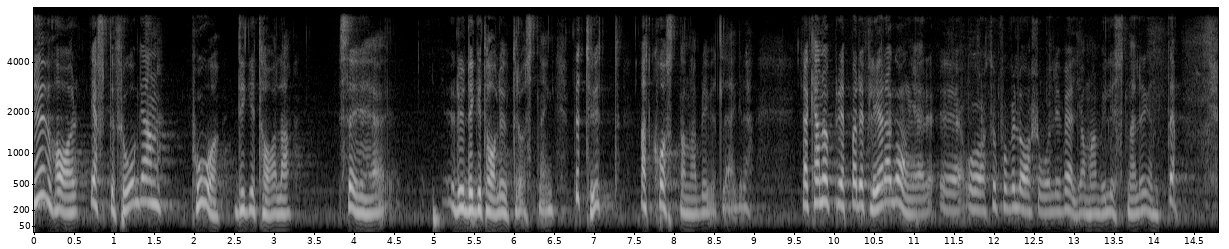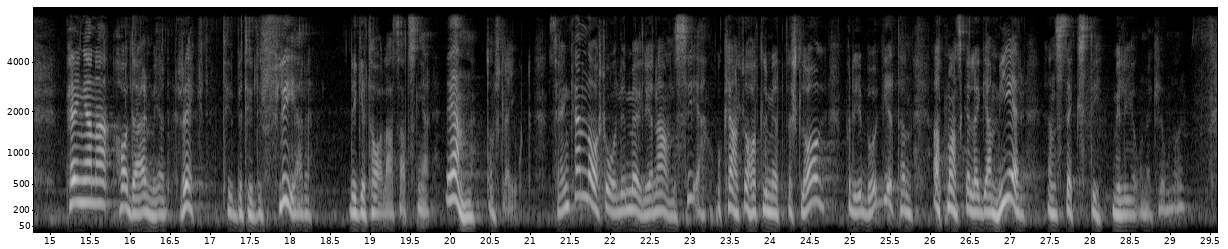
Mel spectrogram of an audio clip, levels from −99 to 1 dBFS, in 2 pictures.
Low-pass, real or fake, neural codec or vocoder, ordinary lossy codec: 7.2 kHz; real; none; none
